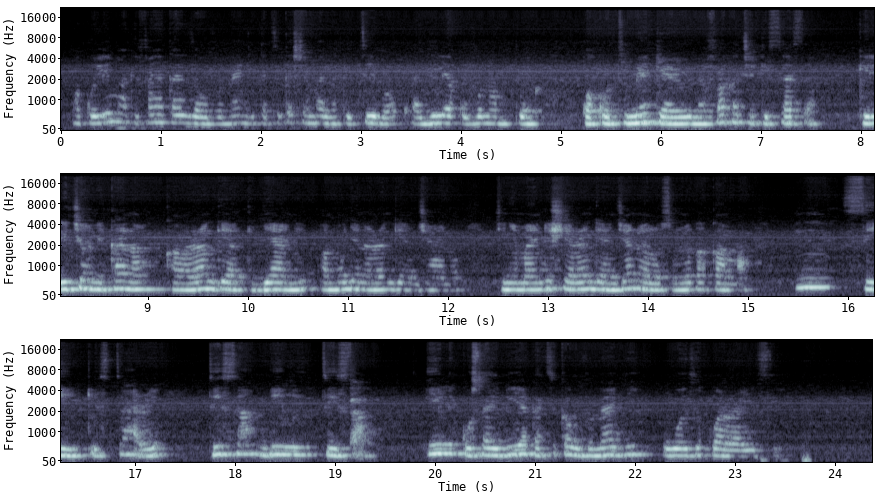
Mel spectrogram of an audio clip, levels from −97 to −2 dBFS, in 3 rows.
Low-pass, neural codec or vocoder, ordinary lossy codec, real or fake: 19.8 kHz; none; Opus, 64 kbps; real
